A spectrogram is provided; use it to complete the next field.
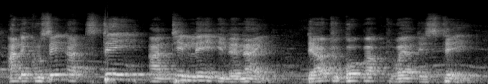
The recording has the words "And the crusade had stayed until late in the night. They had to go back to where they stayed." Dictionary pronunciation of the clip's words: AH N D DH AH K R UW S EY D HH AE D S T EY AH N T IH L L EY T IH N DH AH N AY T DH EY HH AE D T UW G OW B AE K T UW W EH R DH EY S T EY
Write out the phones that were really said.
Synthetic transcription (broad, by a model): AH N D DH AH K R UW S EY D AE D S T EY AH N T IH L L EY IH N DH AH N AY T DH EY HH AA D T UW G OW B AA K T UW W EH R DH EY S T EY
